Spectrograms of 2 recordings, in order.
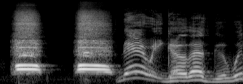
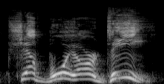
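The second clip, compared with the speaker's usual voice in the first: jingle-style announcement; 5 semitones higher, much slower than usual. Pretend. Showing the Chef Boyardee boxcar to viewers, slow mock ad read. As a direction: announce it like an old TV ad. Repeating his ad-style call.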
